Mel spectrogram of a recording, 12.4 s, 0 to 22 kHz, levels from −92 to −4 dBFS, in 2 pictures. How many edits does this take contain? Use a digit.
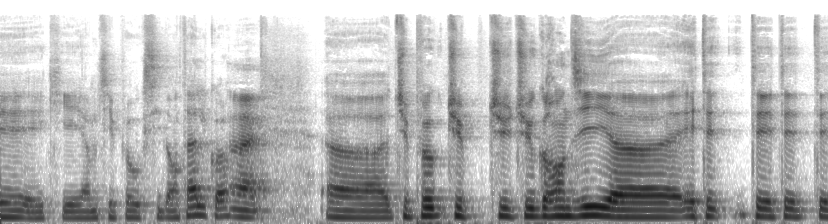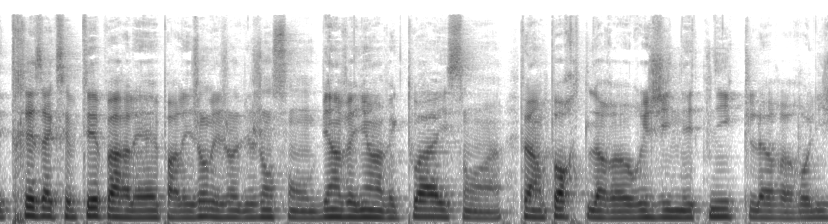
1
